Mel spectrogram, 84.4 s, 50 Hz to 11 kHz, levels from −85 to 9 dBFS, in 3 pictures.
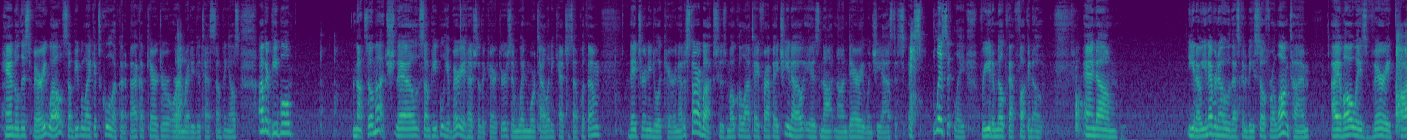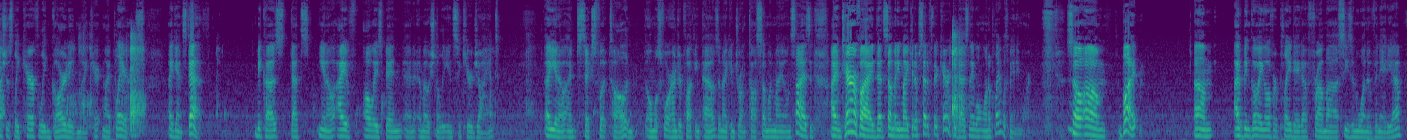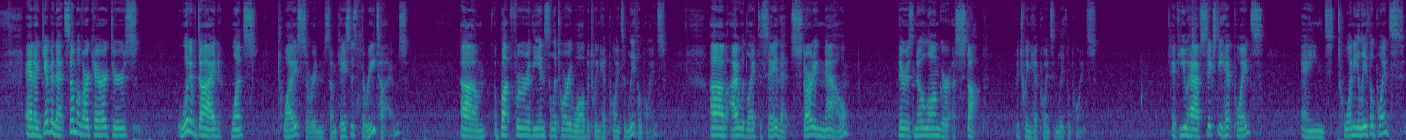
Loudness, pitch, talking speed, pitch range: -27 LUFS, 145 Hz, 165 wpm, 130-170 Hz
